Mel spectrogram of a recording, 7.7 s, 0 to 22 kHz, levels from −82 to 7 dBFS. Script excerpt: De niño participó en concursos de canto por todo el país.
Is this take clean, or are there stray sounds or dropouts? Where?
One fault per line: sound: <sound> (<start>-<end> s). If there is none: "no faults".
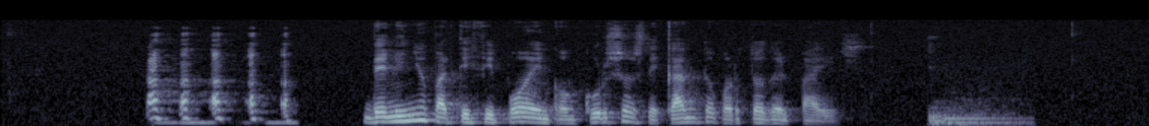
sound: laugh (1.0-2.0 s)
sound: thud (6.2-6.9 s)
